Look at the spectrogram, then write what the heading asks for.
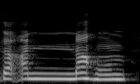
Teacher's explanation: کأنہم، نون مشدد ہے، غنہ واجبہ کریں گے، پھر میم ساکن ہے، اظہار شفوی ہوگا۔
